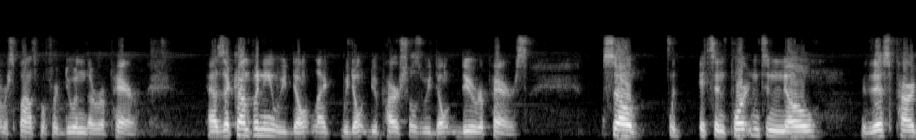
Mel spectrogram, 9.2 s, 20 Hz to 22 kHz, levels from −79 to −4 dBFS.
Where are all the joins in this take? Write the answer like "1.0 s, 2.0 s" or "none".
none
